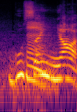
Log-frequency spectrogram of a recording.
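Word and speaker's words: गुसैयाँ: खेलन में को काको गुसैया, काको गुसैया, गुसैया जब आप बोलें तो अनुस्वार चंद्रबिंदी का ख्याल रखें।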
